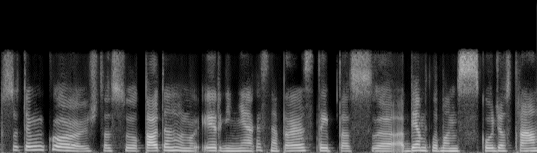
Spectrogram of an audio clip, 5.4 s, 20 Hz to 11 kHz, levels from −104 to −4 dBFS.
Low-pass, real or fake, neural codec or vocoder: 7.2 kHz; fake; codec, 16 kHz, 2 kbps, X-Codec, HuBERT features, trained on general audio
